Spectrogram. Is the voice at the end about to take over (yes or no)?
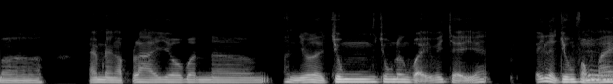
yes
